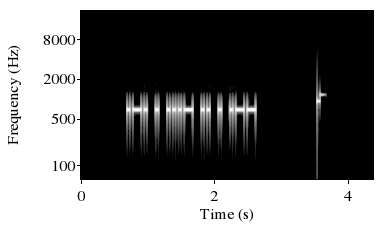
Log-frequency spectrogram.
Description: Morse code, heard as a keyed tone, about 28 wpm, 700 Hz. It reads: REVIEW
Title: Sentences from Top 900 Words - New Word Drill - 28wpm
